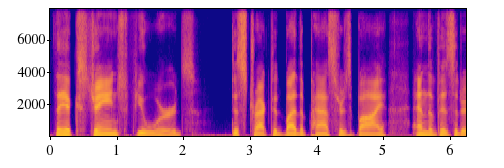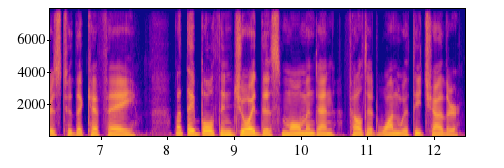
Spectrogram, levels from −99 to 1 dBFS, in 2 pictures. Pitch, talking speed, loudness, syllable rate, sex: 130 Hz, 135 wpm, -19 LUFS, 3.8 syllables/s, male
